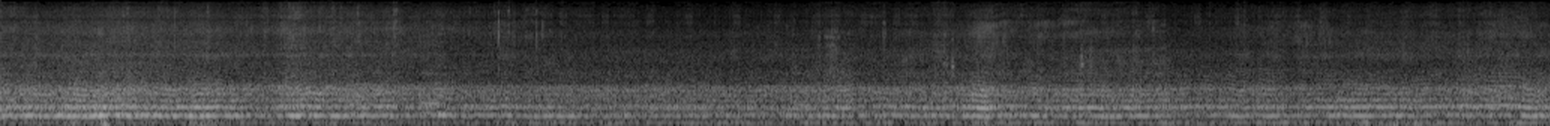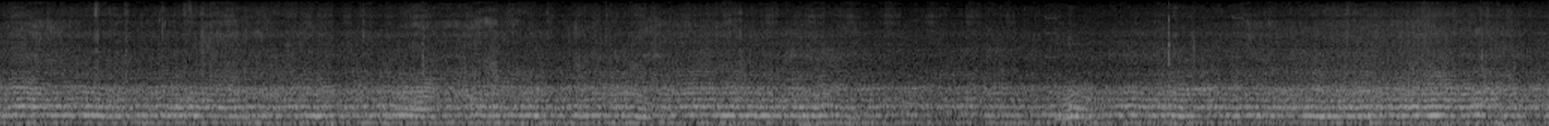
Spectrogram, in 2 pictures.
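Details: Bees bustling at the entrance of Hive Ester, some bearing pollen on their back legs, with a GoPro on the entrance; a constant, even hum of many wings, with passing buzzes that briefly bend in pitch.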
